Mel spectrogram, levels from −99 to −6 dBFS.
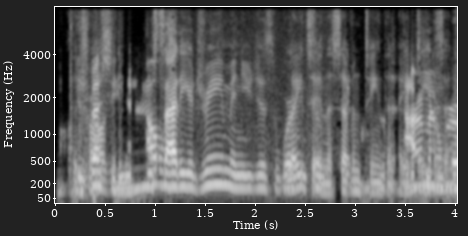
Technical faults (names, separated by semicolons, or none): speech suppressed in double talk; echo leak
